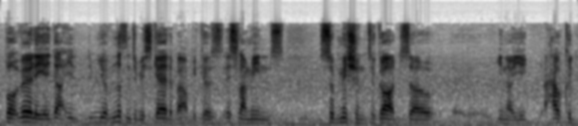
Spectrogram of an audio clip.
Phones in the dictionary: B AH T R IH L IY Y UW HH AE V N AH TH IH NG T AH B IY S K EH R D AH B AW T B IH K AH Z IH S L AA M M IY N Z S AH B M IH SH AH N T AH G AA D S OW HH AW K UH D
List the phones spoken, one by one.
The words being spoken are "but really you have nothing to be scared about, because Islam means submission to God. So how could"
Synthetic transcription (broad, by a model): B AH T R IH L IY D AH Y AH V N AH TH IH NG T AH B IY S K EH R D AH B AW T B IH K AH Z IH S L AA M M IY N Z S AH B M IH SH AH N T AH G AA D S OW HH AW K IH D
